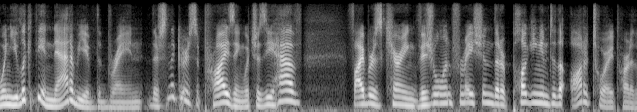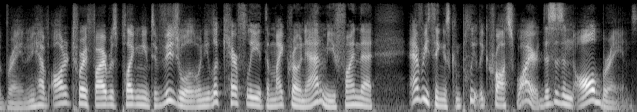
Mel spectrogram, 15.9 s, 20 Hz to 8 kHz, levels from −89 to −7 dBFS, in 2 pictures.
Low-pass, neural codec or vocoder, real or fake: 7.2 kHz; codec, 24 kHz, 0.5 kbps, DualCodec; fake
